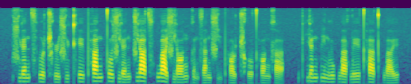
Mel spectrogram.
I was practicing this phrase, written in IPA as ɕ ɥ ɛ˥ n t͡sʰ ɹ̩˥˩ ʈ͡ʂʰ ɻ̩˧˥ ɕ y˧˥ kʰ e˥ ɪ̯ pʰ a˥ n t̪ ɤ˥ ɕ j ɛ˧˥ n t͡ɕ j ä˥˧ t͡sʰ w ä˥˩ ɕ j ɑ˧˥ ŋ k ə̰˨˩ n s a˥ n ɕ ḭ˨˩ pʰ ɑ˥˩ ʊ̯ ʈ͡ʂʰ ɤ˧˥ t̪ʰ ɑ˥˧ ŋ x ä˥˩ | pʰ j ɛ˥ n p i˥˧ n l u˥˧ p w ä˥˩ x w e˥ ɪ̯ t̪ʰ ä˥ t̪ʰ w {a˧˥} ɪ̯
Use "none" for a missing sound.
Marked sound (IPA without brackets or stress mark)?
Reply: a˧˥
